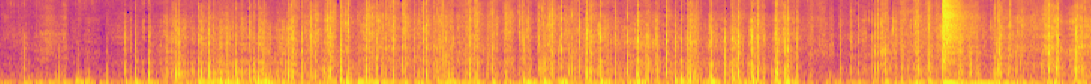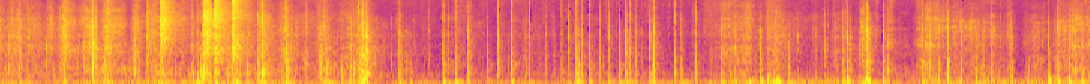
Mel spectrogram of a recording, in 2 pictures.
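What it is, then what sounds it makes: Plastic water bottle. A clear, thin, mostly empty plastic water bottle is crinkled and tapped with the fingertips while held up close to the microphone. A dense, continuous stream of sharp crackles and crinkling snaps fills the clip, with a few brighter, louder pops standing out over a low handling rumble.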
